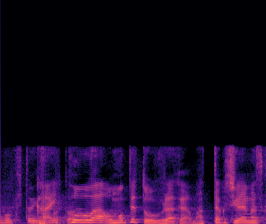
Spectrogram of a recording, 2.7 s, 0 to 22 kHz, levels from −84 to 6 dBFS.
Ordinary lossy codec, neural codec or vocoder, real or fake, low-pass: none; codec, 16 kHz, 6 kbps, DAC; fake; none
